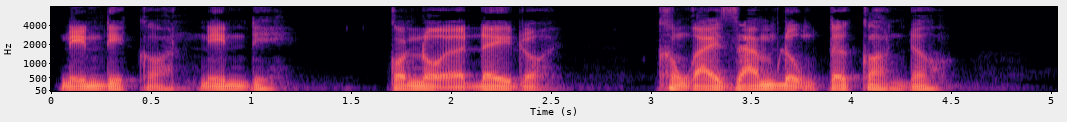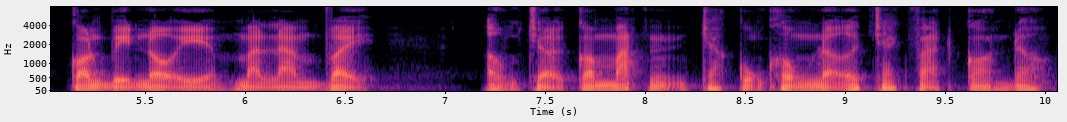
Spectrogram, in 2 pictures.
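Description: A man's voice: deep voice, fairly even intonation, moderate pace, no echo. A man voicing a frail, grieving old grandfather who pleads and soothes. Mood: tender. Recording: dry voice with faint music.

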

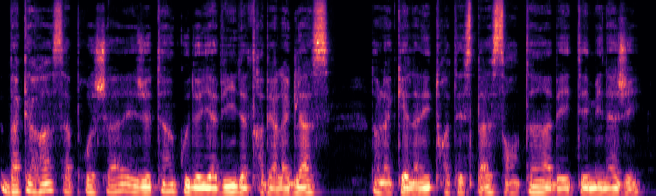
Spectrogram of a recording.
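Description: A man narrating an audiobook novel in a steady, even storytelling manner. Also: lowish voice, fairly quick, slightly rough. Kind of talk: scripted narration.

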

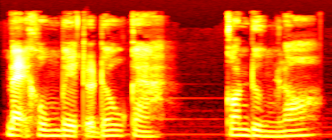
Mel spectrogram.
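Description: A woman voicing a gentle, guarded young mother in an audio story. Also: low voice, steady tone, moderate pace, dry recording. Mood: tender.

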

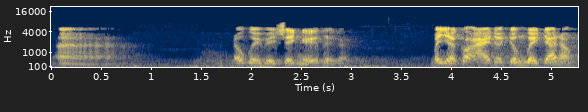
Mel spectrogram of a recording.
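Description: A man's voice: a little high, normal speed, slight background noise. A man, a Buddhist monk, giving a dharma talk as a sermon, telling stories and asking the audience rhetorical questions. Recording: dull lo-fi audio with long hall reverb.

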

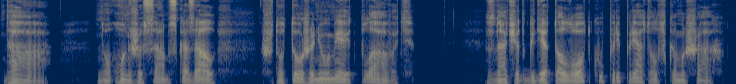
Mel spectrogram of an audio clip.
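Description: A man voicing a small, timid male house spirit in a storybook, talking in a hurried, anxious way. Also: low voice, expressive, dry recording, clean studio sound, exaggerated voice.

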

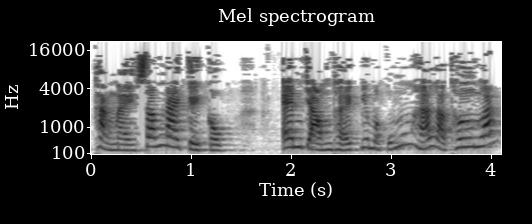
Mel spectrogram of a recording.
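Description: A woman voicing a sharp-tongued, scolding middle-aged woman, high and loud. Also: expressive, normal speed. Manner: shrill, scolding.

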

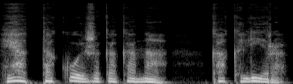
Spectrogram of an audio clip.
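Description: A reader voicing a menacing male shadow mage with a cold, hissing, low and rough voice. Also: measured pace, a little mellow, no room sound, clean studio sound. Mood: sneering. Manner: cold, sneering. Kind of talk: audiobook reading.

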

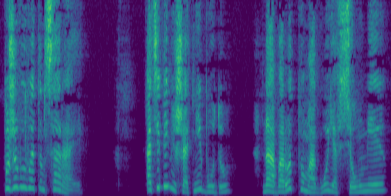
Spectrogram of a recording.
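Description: A woman's voice: sing-song, moderate pace, dry recording. A woman reader voicing a young female captive who pleads and bristles with defiance. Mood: hopeful. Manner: pleading, turning to shrill shouting.

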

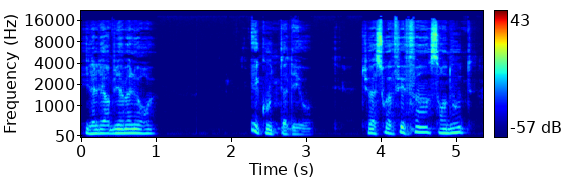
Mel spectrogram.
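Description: A man's voice: mid-range voice, unhurried, dark tone, husky. A man voicing a proud old Florentine count, a stern noble father who speaks in a lofty, declamatory way. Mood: gracious.

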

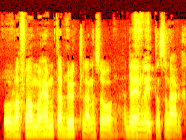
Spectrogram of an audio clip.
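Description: A man's voice: medium pitch, flat delivery, darkish tone. A man co-hosting a podcast in casual chat; his voice is weak and shaky today, and he tells stories with a laugh. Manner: storytelling, laughs often. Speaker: podcast co-host.

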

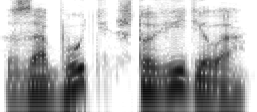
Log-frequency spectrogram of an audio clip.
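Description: Brief: male reader doing a cold, calm master, curt commands, dry close reading. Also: sits low, takes it slowly, no echo, heavily acted. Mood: commanding.

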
